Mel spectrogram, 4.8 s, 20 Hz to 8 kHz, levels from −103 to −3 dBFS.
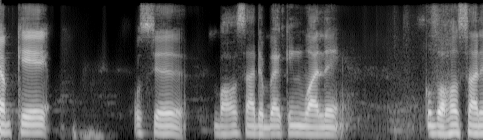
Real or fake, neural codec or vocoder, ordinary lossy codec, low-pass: fake; codec, 16 kHz, 1 kbps, X-Codec, HuBERT features, trained on balanced general audio; none; 7.2 kHz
